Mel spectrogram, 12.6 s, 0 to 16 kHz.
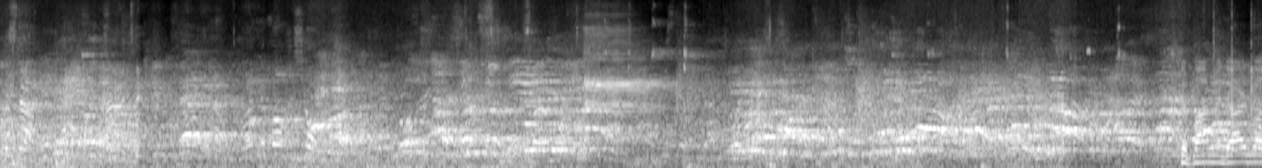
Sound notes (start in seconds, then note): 6.2 buzzer blaring; 9.0 yelling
